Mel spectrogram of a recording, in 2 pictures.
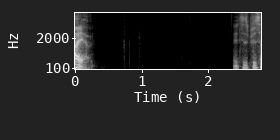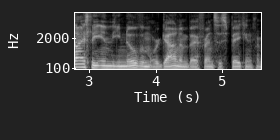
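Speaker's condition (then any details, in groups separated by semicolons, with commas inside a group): No condition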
